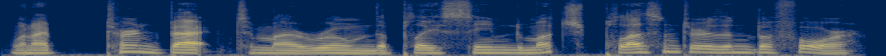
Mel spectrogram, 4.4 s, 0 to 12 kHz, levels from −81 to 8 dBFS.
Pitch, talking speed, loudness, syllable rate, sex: 135 Hz, 190 wpm, -21 LUFS, 5.4 syllables/s, male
